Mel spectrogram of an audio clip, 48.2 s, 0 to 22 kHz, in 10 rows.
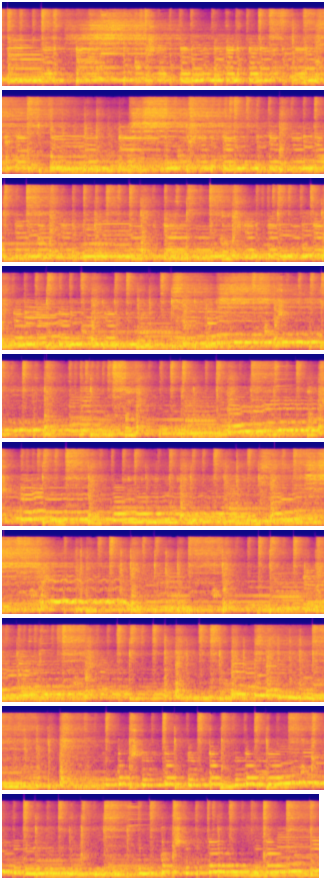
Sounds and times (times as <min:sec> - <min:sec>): Music: 0:00.0 - 0:48.2.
